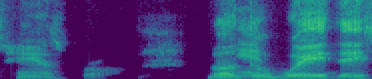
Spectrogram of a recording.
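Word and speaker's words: Hansbro: hansborough hands the way they spelled it it's pronounce Hans bro but the way they spelled it back in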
